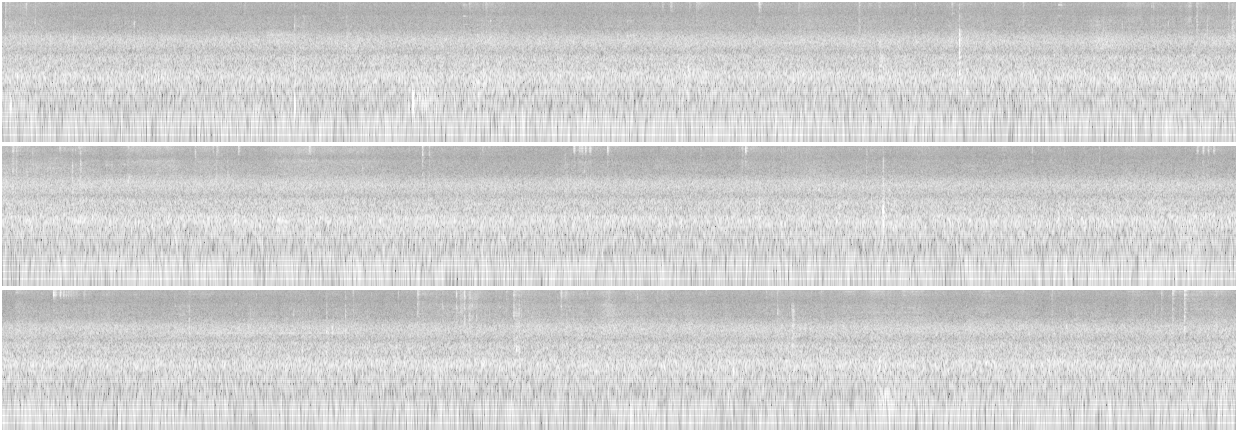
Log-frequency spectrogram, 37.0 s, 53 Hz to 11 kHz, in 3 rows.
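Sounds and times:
small clicks: 8.5s - 10.3s, 11.6s - 14.8s, 17.9s - 18.5s, 26.4s - 30.5s, 32.3s - 33.5s, 36.1s - 37.0s.

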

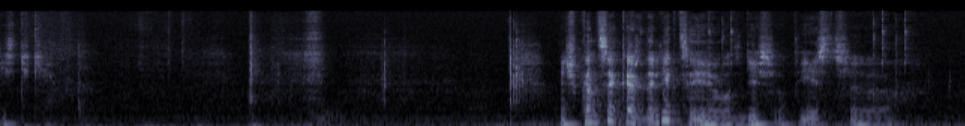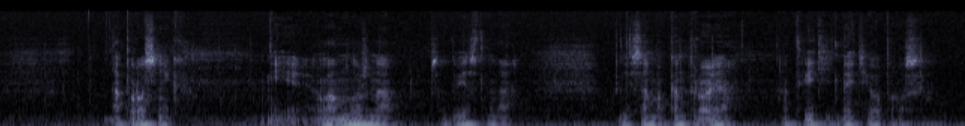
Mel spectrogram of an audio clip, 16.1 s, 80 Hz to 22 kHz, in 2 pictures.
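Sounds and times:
low steady hum: 0.0s - 16.0s
computer keyboard clicking: 5.8s - 6.2s, 7.3s - 7.8s.

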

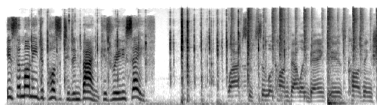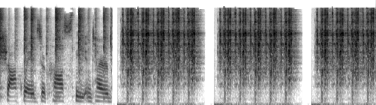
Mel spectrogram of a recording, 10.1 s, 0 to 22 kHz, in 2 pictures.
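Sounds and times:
rapid shutter-like clicks: 6.1s - 10.0s.

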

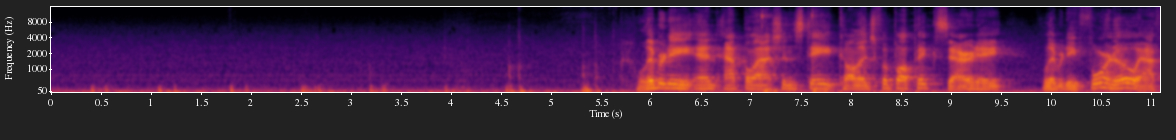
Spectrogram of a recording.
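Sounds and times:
soft low thumps: 0.0s - 5.6s
low steady hum: 0.0s - 11.0s.

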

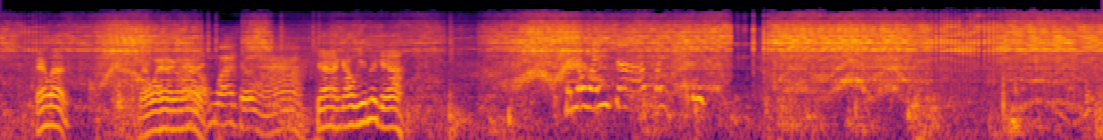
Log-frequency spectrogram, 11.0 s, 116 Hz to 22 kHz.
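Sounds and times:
fishing reel drag buzzing: 0.0s - 11.0s.

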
